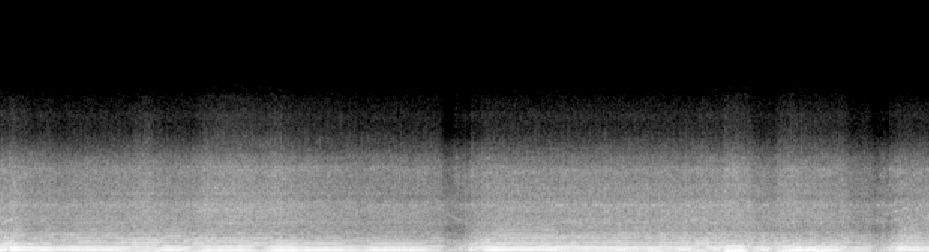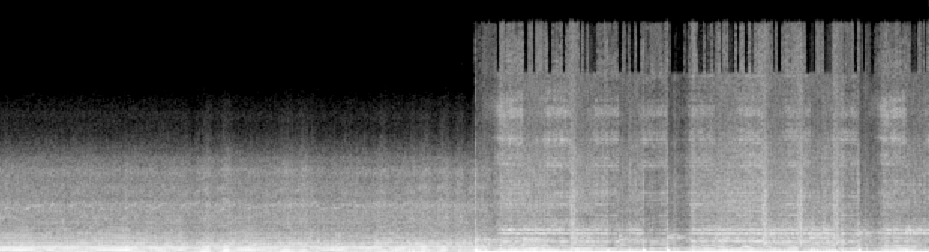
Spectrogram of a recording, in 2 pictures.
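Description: A trophy truck engine roars steadily at racing speed on the Don River Dash course, loud and close with rising and falling revs, shifting to a harsher, different engine tone near the end.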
